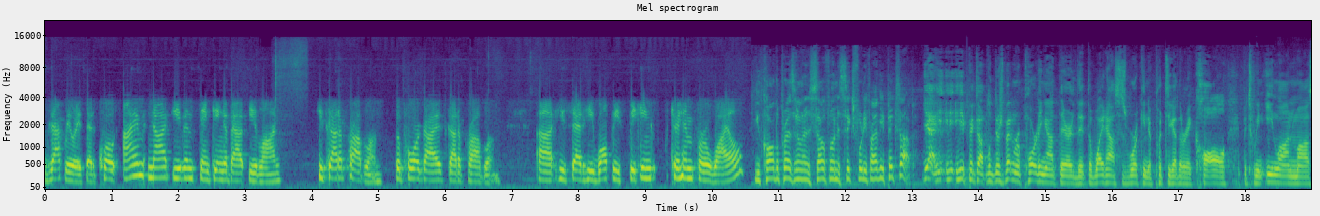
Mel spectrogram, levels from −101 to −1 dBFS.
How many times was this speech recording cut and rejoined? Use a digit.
1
